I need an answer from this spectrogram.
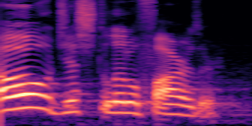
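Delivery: put-on casual, offhand manner. Speaker retells his dad's reply to his repeated question, imitating dad's nonchalance. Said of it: "with a little nonchalantness in his voice".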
